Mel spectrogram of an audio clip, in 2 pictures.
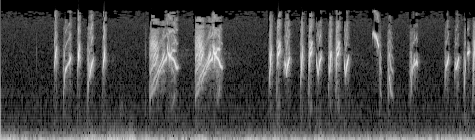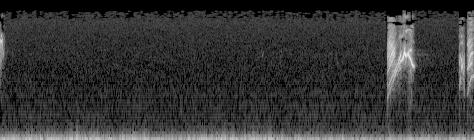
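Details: Goldfinch song from an older bird teaching a younger one, with clusters of sharp high chirps and twitters over the first five seconds, a pause, then a final burst, all over a steady low rumble.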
